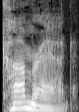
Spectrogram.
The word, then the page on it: comrade: American English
